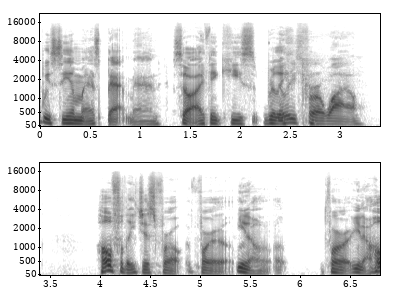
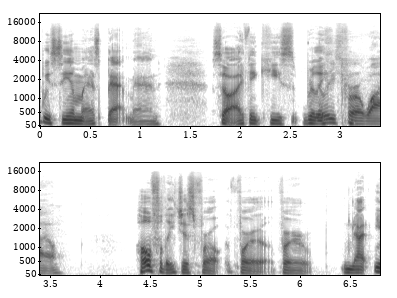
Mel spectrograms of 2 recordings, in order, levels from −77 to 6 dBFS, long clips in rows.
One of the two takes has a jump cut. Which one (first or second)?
first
